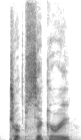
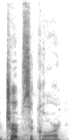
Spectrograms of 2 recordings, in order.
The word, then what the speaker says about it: Terpsichore: Charles on the parade route, like Melpomene or Melpomene, Calliope or Calliope, or Terpsichore or Terpsichore, it's New Orleans. You can pronounce them any way you want.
